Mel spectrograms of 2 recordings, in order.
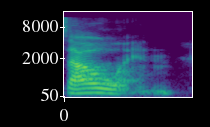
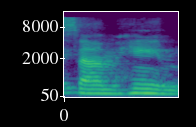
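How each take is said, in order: First: It is said the original Gaelic way. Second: It is said the common English-reading way. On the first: This is how it is pronounced in Gaelic. The speaker calls it right. "but apparently it's Samhain" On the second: This is how many people say it. The speaker calls it wrong. "Some people say Sam Hain"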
